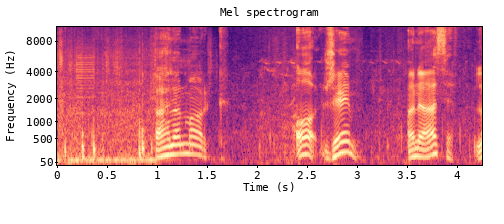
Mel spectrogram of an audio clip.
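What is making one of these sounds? A man speaks on a phone nearby.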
